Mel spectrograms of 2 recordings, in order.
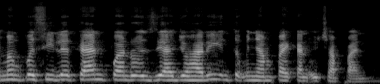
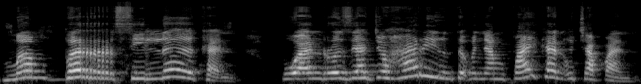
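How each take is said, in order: First: It is said flatly, with little intonation or energy. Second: It is said with lively intonation and feeling. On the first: The speaker calls it wrong. "Apa yang masalah dalam kata-kata saya tadi?" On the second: The speaker calls it right. "kalau intonasi dia"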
